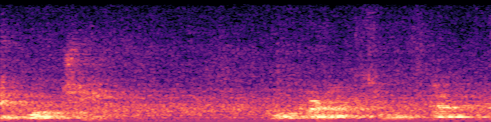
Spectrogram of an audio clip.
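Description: A man speaking through a microphone in short broken phrases with brief pauses.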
